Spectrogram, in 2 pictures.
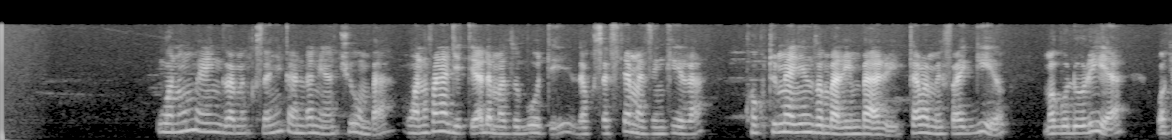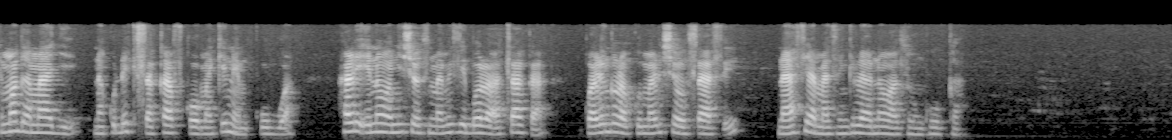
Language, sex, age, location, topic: Swahili, female, 36-49, Dar es Salaam, government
